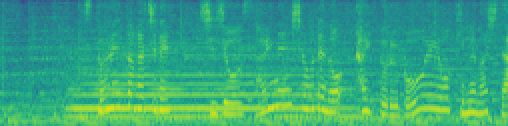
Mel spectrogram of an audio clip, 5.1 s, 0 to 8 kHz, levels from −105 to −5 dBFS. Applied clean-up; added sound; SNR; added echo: none; Bowed string instrument; 2 dB; none.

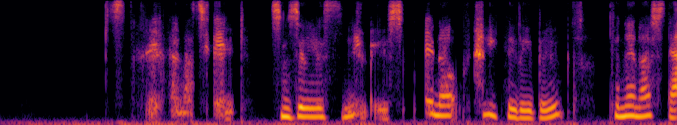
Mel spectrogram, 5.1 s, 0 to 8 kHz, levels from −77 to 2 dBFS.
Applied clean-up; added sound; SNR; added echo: neural diffusion model UNIVERSE++.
